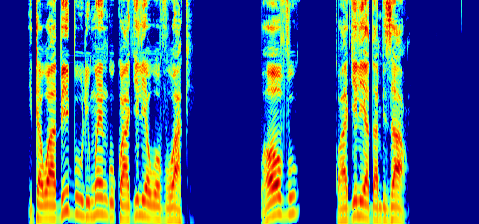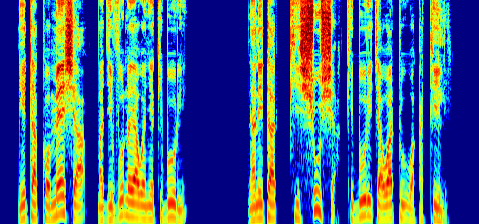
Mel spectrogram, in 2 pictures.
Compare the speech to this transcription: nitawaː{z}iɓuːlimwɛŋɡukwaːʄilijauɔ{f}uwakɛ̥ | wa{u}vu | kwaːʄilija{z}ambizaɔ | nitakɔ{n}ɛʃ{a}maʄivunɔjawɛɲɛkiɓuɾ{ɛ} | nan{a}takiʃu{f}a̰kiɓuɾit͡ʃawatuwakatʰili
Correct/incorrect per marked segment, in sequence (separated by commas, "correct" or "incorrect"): incorrect, incorrect, incorrect, incorrect, incorrect, correct, incorrect, incorrect, incorrect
